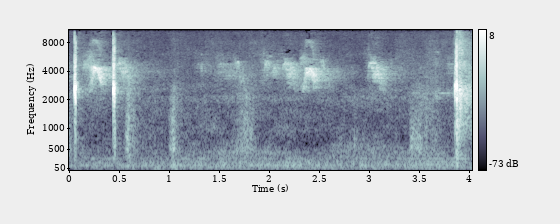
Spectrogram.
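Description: Small birds chirping: a few short, sharp chips, the loudest near the end, with softer twittering between them.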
